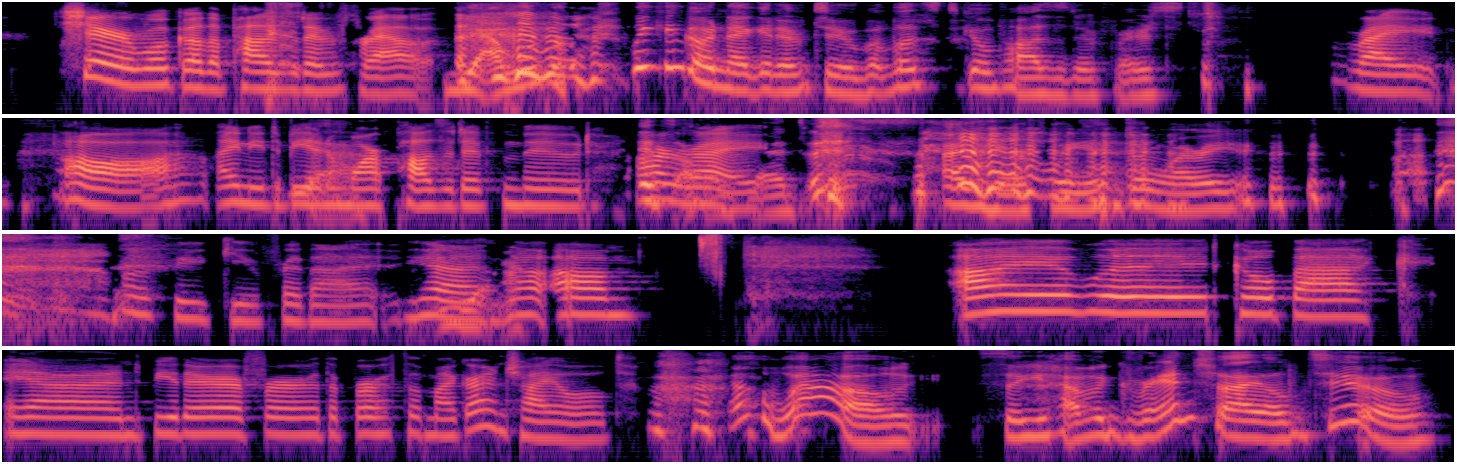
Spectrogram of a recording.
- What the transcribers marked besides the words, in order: chuckle; laughing while speaking: "go"; laugh; chuckle; laugh; laughing while speaking: "you"; laugh; chuckle
- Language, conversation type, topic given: English, unstructured, How do memories from your past shape who you are today?
- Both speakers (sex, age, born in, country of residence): female, 40-44, United States, United States; female, 45-49, United States, United States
